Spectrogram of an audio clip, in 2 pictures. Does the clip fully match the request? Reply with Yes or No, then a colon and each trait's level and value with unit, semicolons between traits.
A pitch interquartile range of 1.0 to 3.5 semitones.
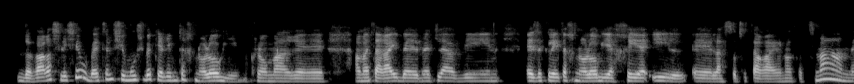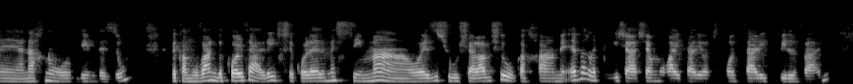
Yes: average, 3.2 semitones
